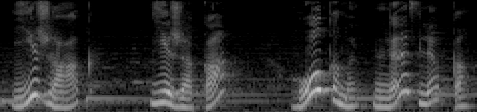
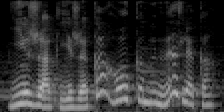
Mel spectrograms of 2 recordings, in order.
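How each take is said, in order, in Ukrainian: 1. Речення вимовляється повільно. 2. Речення вимовляється швидше. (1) "Спочатку повільно" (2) "А тепер швидше"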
